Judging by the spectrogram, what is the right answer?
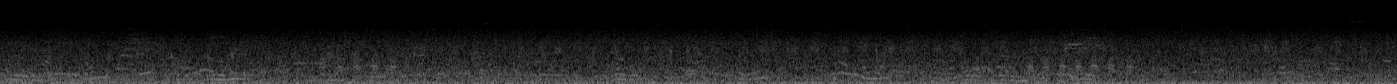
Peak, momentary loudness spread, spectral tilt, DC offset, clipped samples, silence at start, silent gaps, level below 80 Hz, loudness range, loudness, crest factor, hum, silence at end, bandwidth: -28 dBFS; 3 LU; -5 dB/octave; under 0.1%; under 0.1%; 0 s; none; -48 dBFS; 1 LU; -43 LUFS; 14 dB; none; 0 s; 16 kHz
